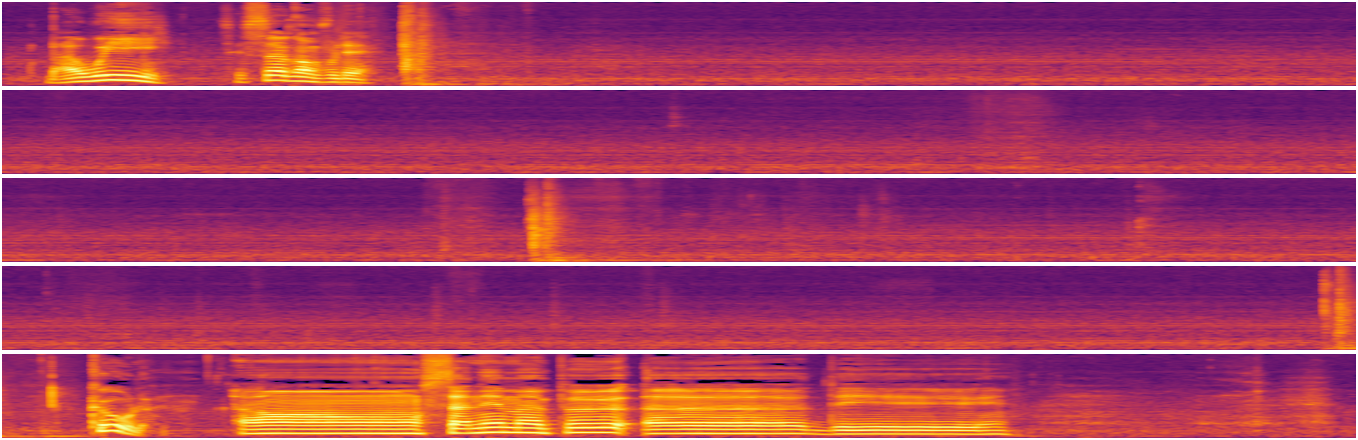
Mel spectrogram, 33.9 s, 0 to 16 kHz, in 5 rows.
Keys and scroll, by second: 2.0 0, 16.1 0, 26.9 0.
